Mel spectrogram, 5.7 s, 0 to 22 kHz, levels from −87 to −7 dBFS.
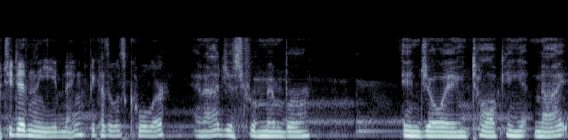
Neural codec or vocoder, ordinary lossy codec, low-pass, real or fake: codec, 16 kHz, 16 kbps, FunCodec, trained on Chinese and English, 50 frames a second; MP3, 64 kbps; 7.2 kHz; fake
